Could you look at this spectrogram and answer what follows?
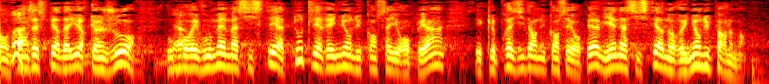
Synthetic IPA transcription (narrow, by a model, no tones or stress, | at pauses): d̪ɔ̃ʒɛspɛʁd̪ajœʁkɛ̃ʒuʁ | vupuʁevumɛmasist̪eat̪ut̪leʁeynjɔ̃d̪ykɔ̃sɛjøʁɔpeɛ̃ | ekələpχezid̪ɑ̃d̪ykɔ̃sɛjøʁɔpeɛ̃vjɛ̃nasist̪eanoʁeynjɔ̃d̪ypaʁləmɑ̰̃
